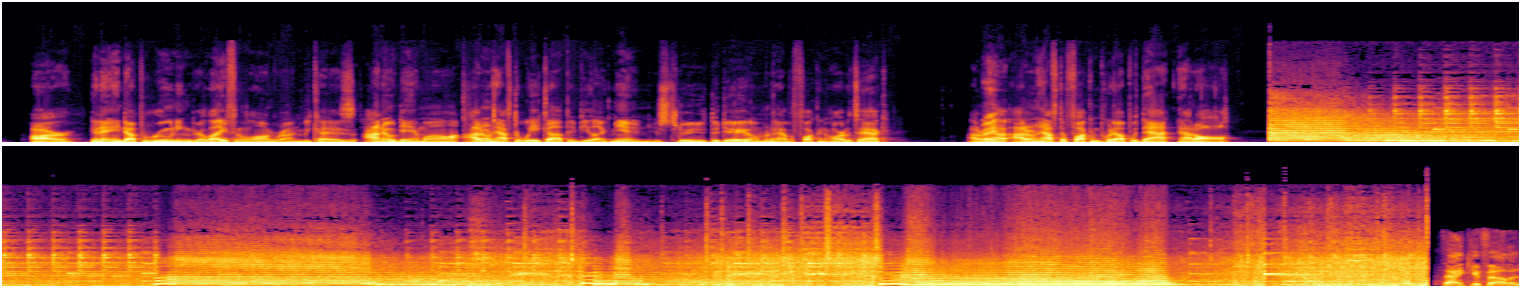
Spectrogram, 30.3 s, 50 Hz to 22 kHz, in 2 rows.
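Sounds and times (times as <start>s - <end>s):
speech: 0.3s - 8.9s, 9.7s - 12.3s, 29.7s - 30.3s
train horn blaring: 12.7s - 15.1s, 16.7s - 22.4s, 23.9s - 27.2s
passing train rumbling: 13.6s - 26.3s, 26.9s - 29.4s.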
